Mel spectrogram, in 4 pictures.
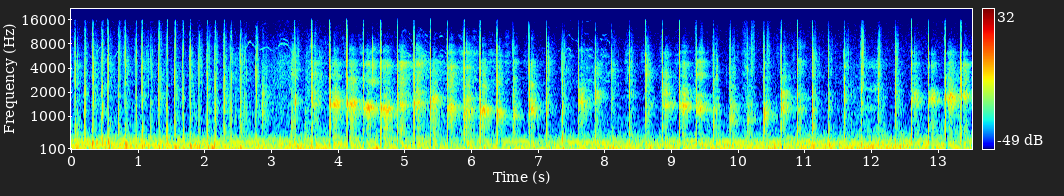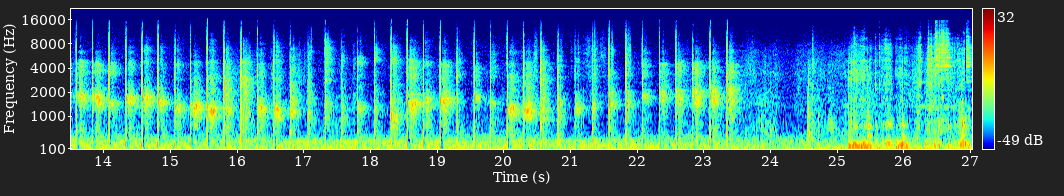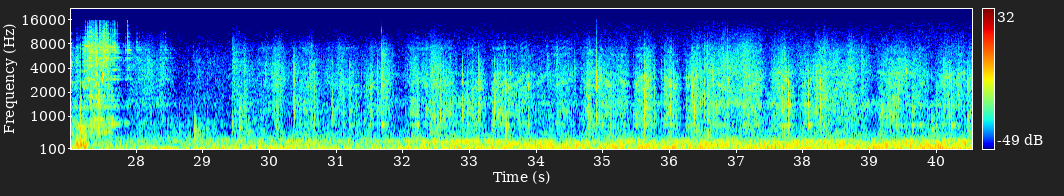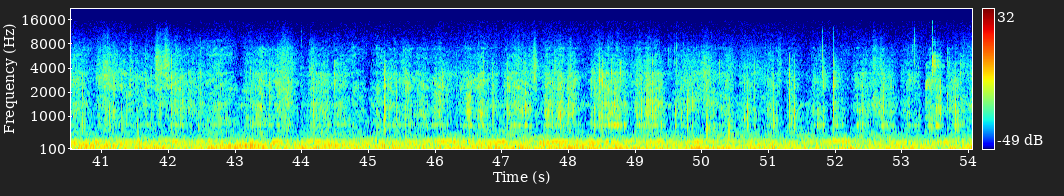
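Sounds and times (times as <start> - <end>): hands tapping and slapping skin: 0.0 - 23.6
hands rubbing skin: 0.0 - 24.2, 30.0 - 54.0.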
